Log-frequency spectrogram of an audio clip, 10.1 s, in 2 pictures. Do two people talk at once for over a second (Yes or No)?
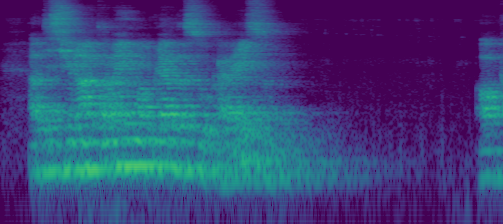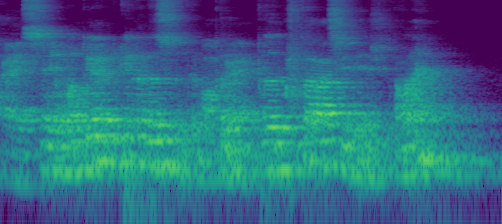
No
